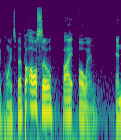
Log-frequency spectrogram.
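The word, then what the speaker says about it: Owyn: but but also by owen and no it's not owen power it is spelled o w y n and what is it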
